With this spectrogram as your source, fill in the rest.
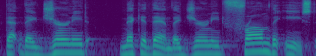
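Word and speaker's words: Mekedem (מִקֶּדֶם): The Hebrew phrase here is Mekedem. And it's spelled from right to left, Mem, Kuf, Dalet, Mem. Again, Mekedem.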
